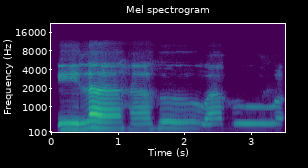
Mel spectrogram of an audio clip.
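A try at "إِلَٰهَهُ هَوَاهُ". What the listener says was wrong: Terbalik. Hawahu wahuwa. Hak dulu baru wa. Terbalik.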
